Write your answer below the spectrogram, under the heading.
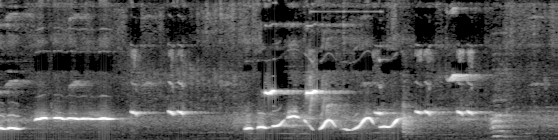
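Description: A sunbird sings clear whistled phrases, from level held notes to quick wavering, rising-and-falling slurs, with a few thin high notes in a quiet background.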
